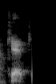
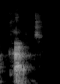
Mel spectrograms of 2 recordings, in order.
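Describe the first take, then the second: First: "cat" with a front ae vowel, like ket; American A in "cat"; American pronunciation. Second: "cat" with an open ah vowel; British open A in "cat"; British pronunciation. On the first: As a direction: say "cat" as keht. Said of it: "Não vai falar cat". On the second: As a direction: say "cat" as kaht. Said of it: "puxa pra esse A". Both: Shown as a demonstration.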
